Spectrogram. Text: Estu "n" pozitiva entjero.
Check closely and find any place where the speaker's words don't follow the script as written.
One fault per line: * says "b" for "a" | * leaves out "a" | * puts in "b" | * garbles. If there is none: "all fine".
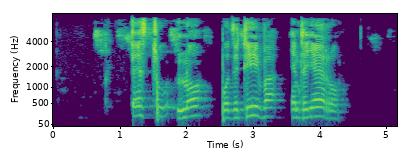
all fine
